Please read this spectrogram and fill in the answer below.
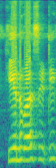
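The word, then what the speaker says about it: university: है वो वॉवेल है, लेकिन उसका प्रोनाउंसिएशन कॉन्सोनेंट की तरह किया जा रहा है। यूनिवर्सिटी यानी कि या, हिंदी का या जो है वो हिंदी का व्यंजन है यानी कि कॉन्सोनेंट है और इसीलिए यहाँ पे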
